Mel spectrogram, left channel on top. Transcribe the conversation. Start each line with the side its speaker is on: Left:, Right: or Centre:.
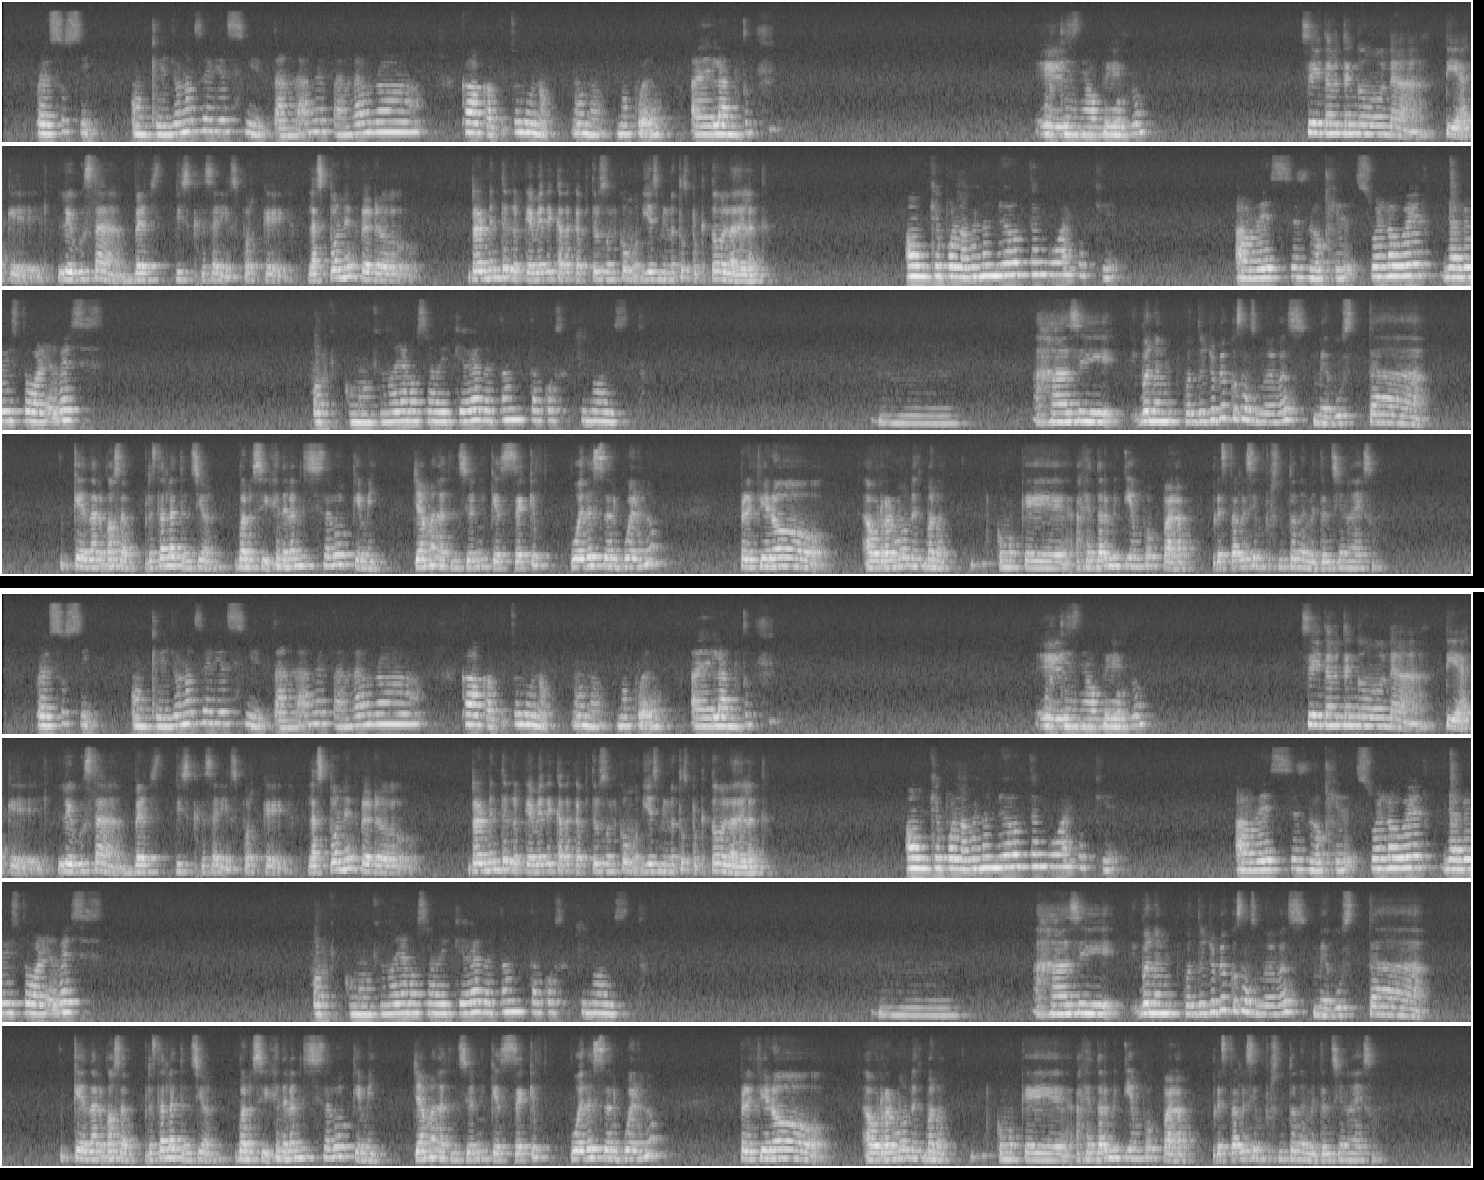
Left: eso sí, aunque yo una serie así tan larga, tan larga, cada capítulo no, no, no, no puedo. Adelanto
Right: Este,
Left: porque me aburro.
Right: sí, también tengo una tía que le gusta ver disque series porque las pone, pero realmente lo que ve de cada capítulo son como 10 minutos porque todo lo adelanta.
Left: Aunque por lo menos yo tengo algo que a veces lo que suelo ver ya lo he visto varias veces. porque como que uno ya no sabe qué ver de tantas cosas que uno ha visto.
Right: Mm, ajá, sí. Bueno, cuando yo veo cosas nuevas, me gusta quedar, o sea, prestarle atención. Bueno, si generalmente si es algo que me llama la atención y que sé que puede ser bueno, prefiero ahorrarme un, es- bueno, como que agendar mi tiempo para prestarle 100% de mi atención a eso.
